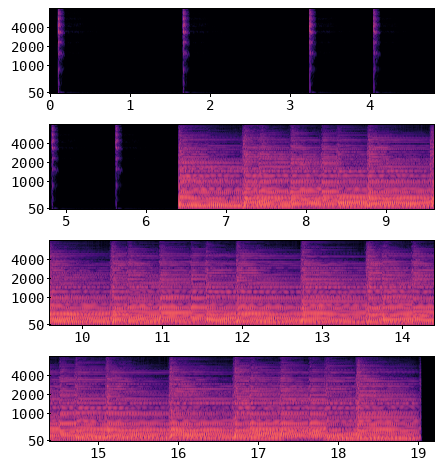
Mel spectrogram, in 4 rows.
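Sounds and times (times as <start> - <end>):
starter guitar rhythm: 6.4 - 19.1.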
